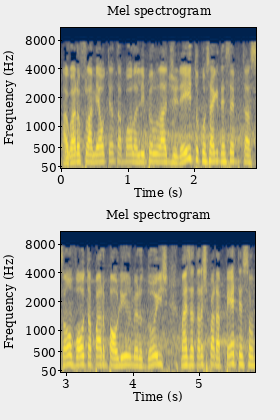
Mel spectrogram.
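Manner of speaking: usual speaking voice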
